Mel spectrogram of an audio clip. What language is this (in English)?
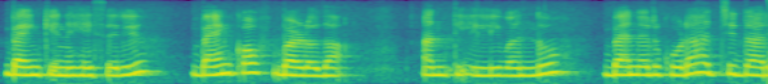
Kannada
